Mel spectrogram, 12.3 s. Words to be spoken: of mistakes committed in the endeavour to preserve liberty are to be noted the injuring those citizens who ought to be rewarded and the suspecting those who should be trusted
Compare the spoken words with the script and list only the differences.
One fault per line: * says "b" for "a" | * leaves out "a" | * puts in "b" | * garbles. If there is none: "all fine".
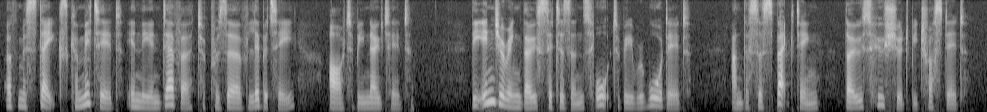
* leaves out "who"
